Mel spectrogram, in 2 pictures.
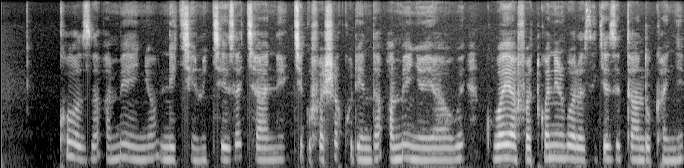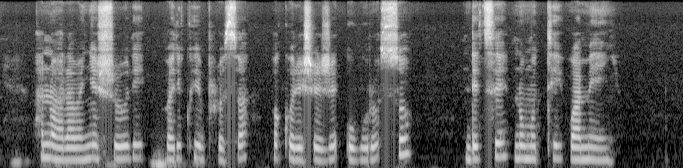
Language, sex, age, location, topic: Kinyarwanda, female, 18-24, Kigali, health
